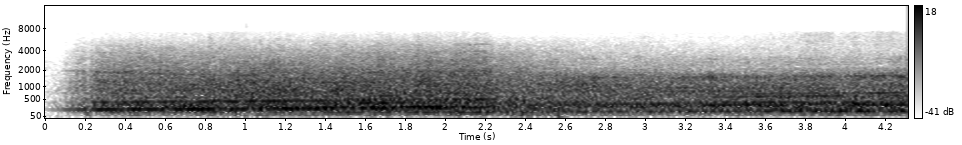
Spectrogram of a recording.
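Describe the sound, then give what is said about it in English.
Roaring race car engines as two cars cross the finish line on their 34th lap of a VLN endurance race; the loud, steady drone starts abruptly and holds without letup. “as those two cars cross the line now, finishing their 34th lap.”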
